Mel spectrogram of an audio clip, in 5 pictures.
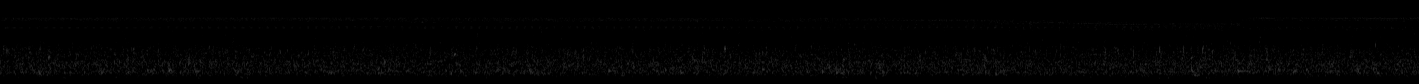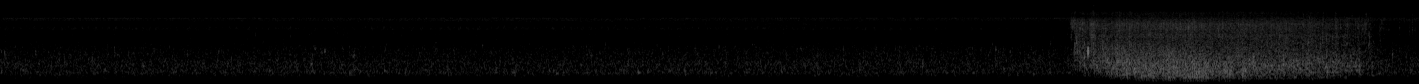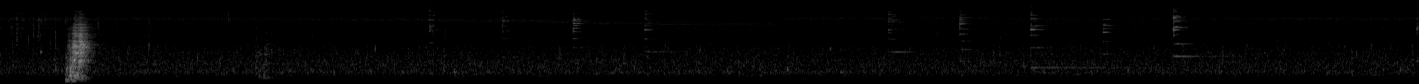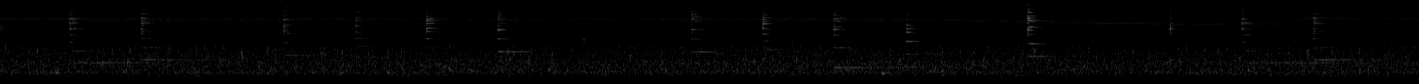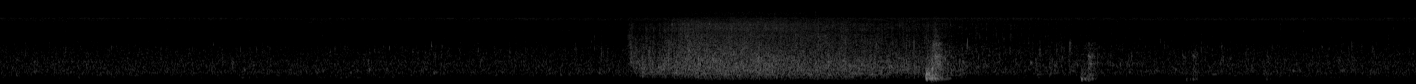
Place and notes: Imarichō, Imari, Saga, Japan - Water Scoop Earth Mills in Cool Shade
Traditional river fed clay mills at Imari (伊万里) Pottery Village. The chimes are a motion sensor triggered pottery bell tree that is installed next to the mills. Summer 2020.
